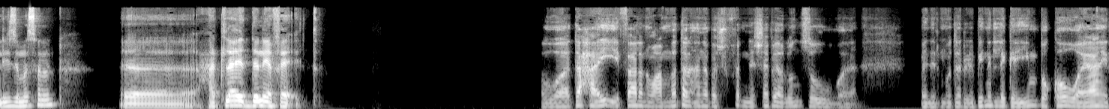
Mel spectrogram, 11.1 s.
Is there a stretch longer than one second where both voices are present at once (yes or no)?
no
